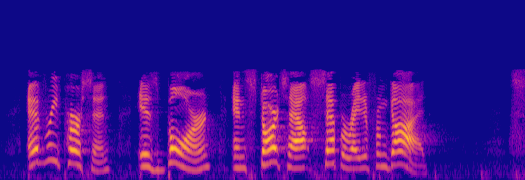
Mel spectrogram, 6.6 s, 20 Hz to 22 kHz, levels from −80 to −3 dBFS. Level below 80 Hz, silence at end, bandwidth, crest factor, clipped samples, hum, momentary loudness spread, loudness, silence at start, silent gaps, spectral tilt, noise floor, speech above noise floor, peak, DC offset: -68 dBFS; 1.3 s; 5.4 kHz; 18 dB; under 0.1%; none; 15 LU; -23 LUFS; 0.35 s; none; -5 dB/octave; -71 dBFS; 48 dB; -6 dBFS; under 0.1%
